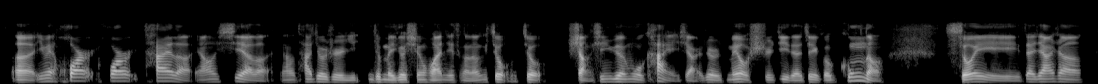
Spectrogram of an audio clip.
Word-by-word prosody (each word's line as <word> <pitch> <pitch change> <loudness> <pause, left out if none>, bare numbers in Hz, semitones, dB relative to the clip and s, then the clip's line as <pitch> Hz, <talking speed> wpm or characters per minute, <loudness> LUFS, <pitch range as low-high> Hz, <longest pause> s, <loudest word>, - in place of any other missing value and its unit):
呃 105 -2 +5
因 135 - -5
为 145 -1 0
花 175 - +2
儿 165 - -1
花 160 -1 +4
儿 155 -1 0
开 155 -1 +2
了， 95 - -1
然 105 - -5
后 120 +1 -5
谢 120 - 0
了， - - -1
然 105 - -8
后 105 - -6
它 120 +2 -2
就 125 -1 0
是 105 -3 -2
一 100 - -8
这 120 - +1
么 110 - +1
一 - - -1
个 115 - +3
循 110 0 -1
环， 100 +1 +4
你 105 - -4
可 100 -3 -6
能 95 +4 -3
就 115 - 0
就 - - +1 0.2
赏 - - +3
心 125 +1 -5
悦 135 0 +3
目 120 -3 -4
看 - - +3
一 - - -16
下 - - -1
儿， - - -11
就 115 - -1
是 100 - -1
没 - - -2
有 - - +4
实 105 0 -5
际 120 -2 0
的 100 -1 +1
这 115 +2 0
个 100 - -2
功 170 - -3
能。 - - +3 0.6
所 - - +4
以， 95 -8 -2
再 125 +7 0
加 130 0 +3
上， 115 -5 0
115 Hz, 295 characters per minute, -26 LUFS, 105-130 Hz, 0.6 s, 呃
